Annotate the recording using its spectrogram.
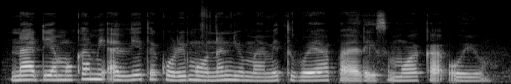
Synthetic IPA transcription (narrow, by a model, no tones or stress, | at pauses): nadiamokamiʔaðjetɛkoɾemɔnaniɔmametuɣɔjapa̰ɾḛsmwaka̰ʔojɔ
